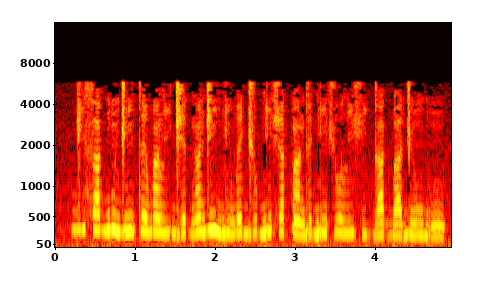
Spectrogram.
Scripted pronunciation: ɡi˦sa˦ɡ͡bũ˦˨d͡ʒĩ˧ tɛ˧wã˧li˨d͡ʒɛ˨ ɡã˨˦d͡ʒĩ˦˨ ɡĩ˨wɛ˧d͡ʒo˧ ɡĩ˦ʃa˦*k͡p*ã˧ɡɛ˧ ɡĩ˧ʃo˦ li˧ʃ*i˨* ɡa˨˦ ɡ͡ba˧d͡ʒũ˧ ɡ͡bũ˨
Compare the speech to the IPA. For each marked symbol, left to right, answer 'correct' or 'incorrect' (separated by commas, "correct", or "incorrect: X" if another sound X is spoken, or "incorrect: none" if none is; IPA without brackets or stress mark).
correct, correct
